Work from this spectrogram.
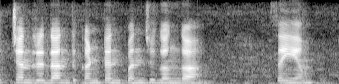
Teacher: अनुस्वार जिसमें नाक से अधिक मुख से कम वायु निकलती है या तत्सम संस्कृत शब्दों में प्रयोग होता है।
